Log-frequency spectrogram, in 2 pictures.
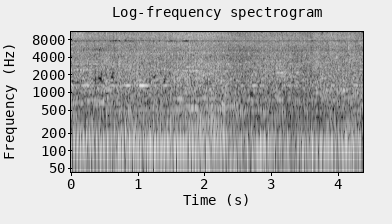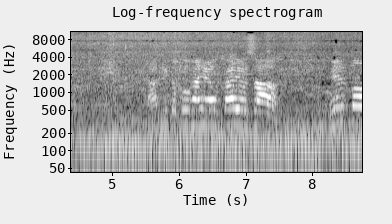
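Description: Motorcycle engine running at low speed with a steady low rumble. From about five seconds in, a voice calls out for a couple of seconds in long, sliding tones.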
